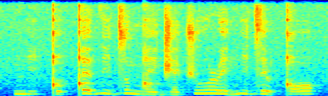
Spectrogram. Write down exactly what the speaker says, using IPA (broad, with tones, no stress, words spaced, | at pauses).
ŋi˨˩˦ǃʊ˨˩˦ǃɛ˥˧ d̪i˥˩d͡zʊ˥˧ŋ͡ǃe˨˩d͡ʒɛ˨˩˦ t͡ʃu˦˥ ɹe˥˩ŋi˥˧d͡ze˥˩ɹǃɔ˦˥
